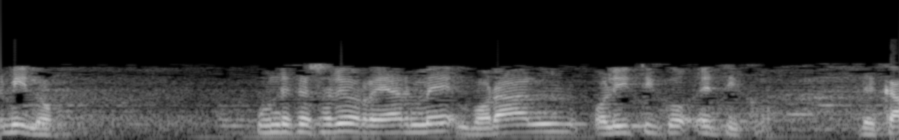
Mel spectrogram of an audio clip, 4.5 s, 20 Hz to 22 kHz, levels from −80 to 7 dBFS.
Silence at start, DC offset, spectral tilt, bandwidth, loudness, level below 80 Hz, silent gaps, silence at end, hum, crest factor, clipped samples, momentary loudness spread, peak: 0 s; under 0.1%; -4 dB/octave; 4.2 kHz; -17 LUFS; -50 dBFS; none; 0 s; none; 18 dB; under 0.1%; 20 LU; 0 dBFS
